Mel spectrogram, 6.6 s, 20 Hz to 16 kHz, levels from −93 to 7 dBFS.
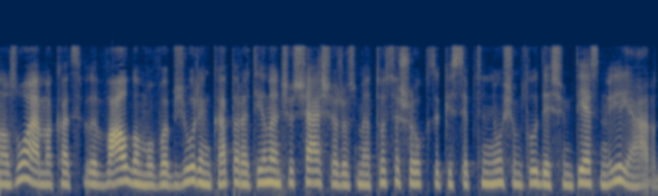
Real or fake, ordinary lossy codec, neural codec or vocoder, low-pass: fake; AAC, 64 kbps; codec, 16 kHz, 0.8 kbps, ZipCodec; 7.2 kHz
